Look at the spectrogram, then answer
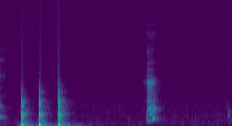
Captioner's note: knock on the door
